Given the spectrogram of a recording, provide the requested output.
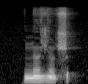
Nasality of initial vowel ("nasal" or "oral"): nasal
